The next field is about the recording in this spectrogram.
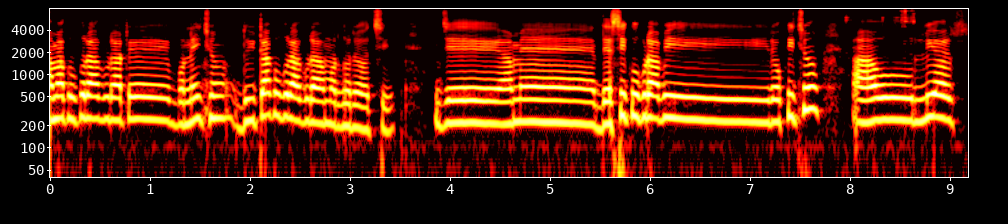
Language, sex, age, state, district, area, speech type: Odia, female, 45-60, Odisha, Bargarh, urban, spontaneous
